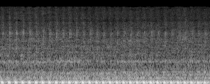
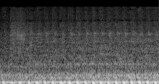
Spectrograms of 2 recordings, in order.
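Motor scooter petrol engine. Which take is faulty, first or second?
second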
